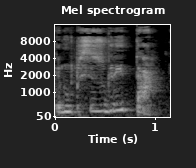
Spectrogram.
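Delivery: quick quiet whisper.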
